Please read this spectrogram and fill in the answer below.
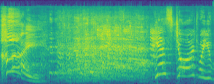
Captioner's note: audience laughs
